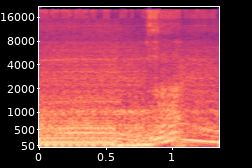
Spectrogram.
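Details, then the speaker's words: Kawasaki ZX-6R, first run in 10 years after carb clean, just started without choke after suspected earlier flooding, revved gently. Quick rev climbs smoothly and falls back to an even idle with no rattles or stumbles; runs healthy. "Sounds good. Not revving it too hard because obviously it's only just started."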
